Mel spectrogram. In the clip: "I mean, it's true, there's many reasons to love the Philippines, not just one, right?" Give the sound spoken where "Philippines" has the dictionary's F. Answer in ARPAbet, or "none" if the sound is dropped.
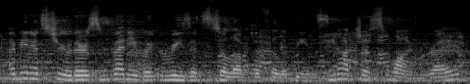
F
